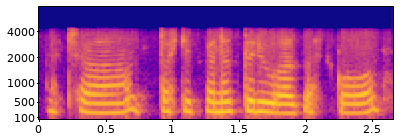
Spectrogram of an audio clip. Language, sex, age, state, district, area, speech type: Kashmiri, female, 18-30, Jammu and Kashmir, Bandipora, rural, conversation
